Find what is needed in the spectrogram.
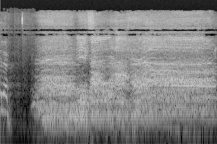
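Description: A large group of boys singing together in unison, starting just under a second in and holding at a steady level.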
